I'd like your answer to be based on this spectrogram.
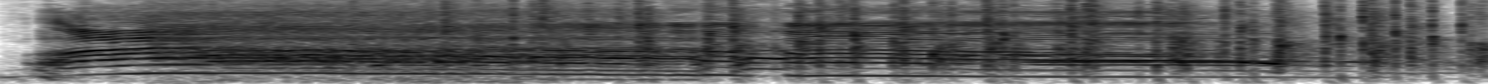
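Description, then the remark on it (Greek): A long, loud, dramatic scream holds one sustained pitch for about four seconds before breaking off, with a faint crowd-like clatter underneath. “Και αφού ακούσατε την κραυγή”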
